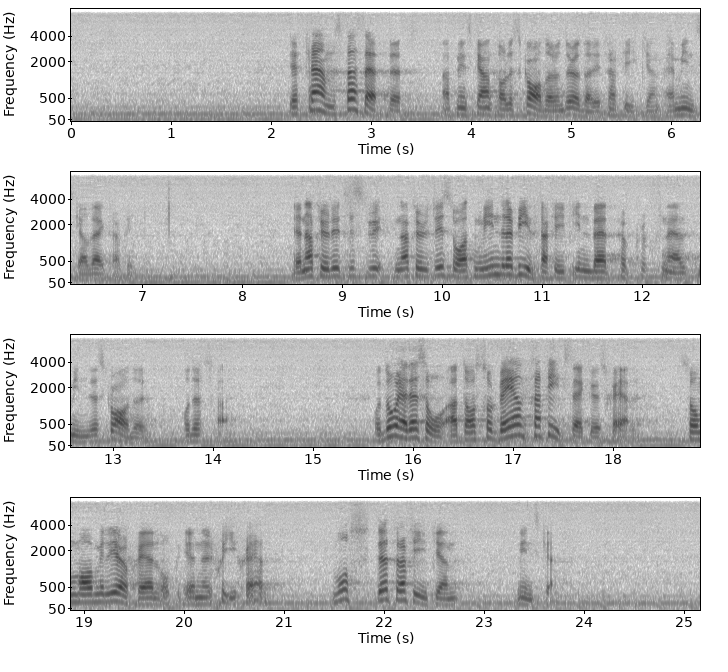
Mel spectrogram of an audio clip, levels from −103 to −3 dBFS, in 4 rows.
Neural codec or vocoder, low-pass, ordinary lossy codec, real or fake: codec, 16 kHz in and 24 kHz out, 1 kbps, XY-Tokenizer; 7.2 kHz; none; fake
